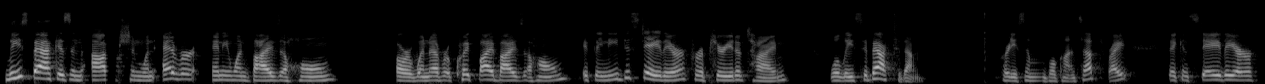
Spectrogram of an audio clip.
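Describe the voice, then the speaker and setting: A woman presenting to a room of real estate agents, energetic and quizzing the audience, who says she is losing her voice. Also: mid-range voice. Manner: energetic, asks the audience questions, tags lines with "right?". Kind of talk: sales presentation to a live audience.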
